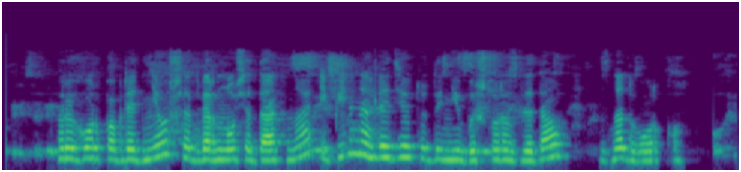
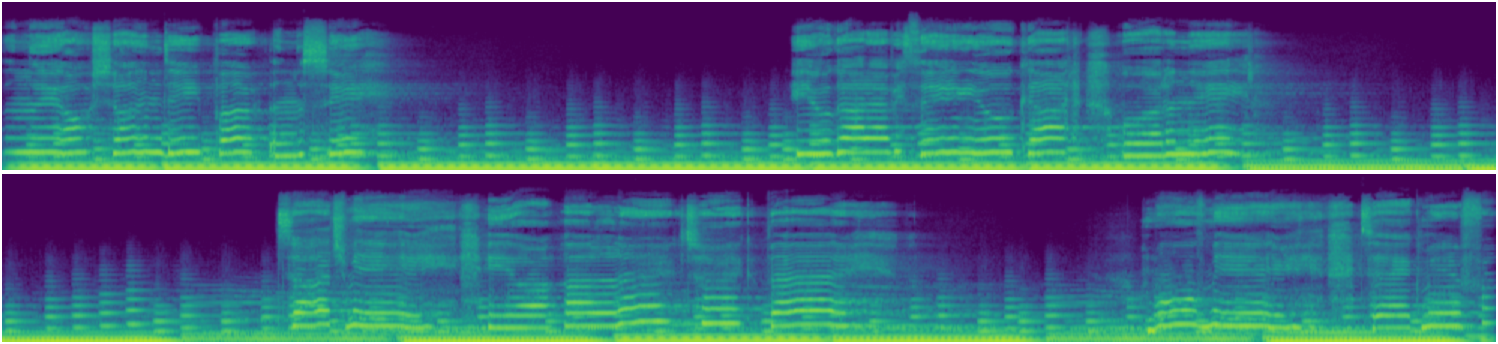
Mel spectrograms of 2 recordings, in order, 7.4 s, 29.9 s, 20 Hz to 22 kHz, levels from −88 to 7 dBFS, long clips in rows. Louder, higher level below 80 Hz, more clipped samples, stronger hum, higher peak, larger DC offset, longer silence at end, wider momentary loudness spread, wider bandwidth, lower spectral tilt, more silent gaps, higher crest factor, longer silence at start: second, -19 LUFS vs -13 LUFS; second, -62 dBFS vs -12 dBFS; neither; neither; about the same, -2 dBFS vs 0 dBFS; neither; first, 0.15 s vs 0 s; first, 10 LU vs 6 LU; second, 8 kHz vs 13.5 kHz; about the same, -6.5 dB/octave vs -6 dB/octave; neither; first, 18 dB vs 10 dB; about the same, 0.1 s vs 0 s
